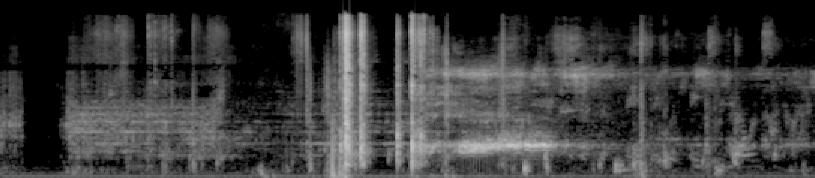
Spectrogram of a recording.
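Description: Ghostbusters ghost trap prop going off: a short electronic buzz from its speaker, then a loud snap as the trap doors spring open about three and a half seconds in, followed by a sustained electronic tone.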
